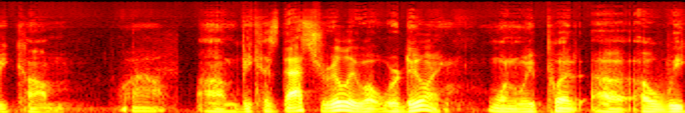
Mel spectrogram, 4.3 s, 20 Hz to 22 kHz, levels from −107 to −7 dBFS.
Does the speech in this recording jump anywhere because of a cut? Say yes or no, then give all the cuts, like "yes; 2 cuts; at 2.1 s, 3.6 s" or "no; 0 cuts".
yes; 2 cuts; at 1.1 s, 3.0 s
